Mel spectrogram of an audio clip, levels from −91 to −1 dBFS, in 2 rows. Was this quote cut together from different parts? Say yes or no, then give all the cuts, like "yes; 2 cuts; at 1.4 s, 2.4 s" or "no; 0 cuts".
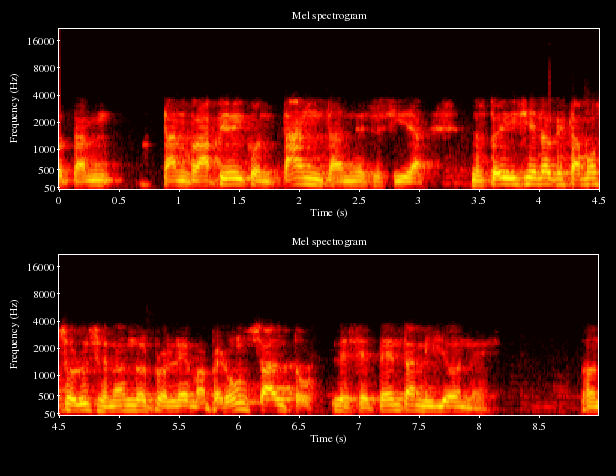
yes; 1 cut; at 6.7 s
